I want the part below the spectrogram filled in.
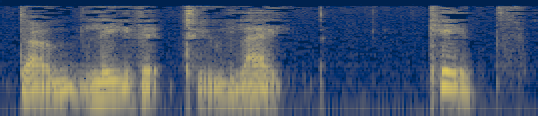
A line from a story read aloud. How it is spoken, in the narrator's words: Erica frustrated and croaked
